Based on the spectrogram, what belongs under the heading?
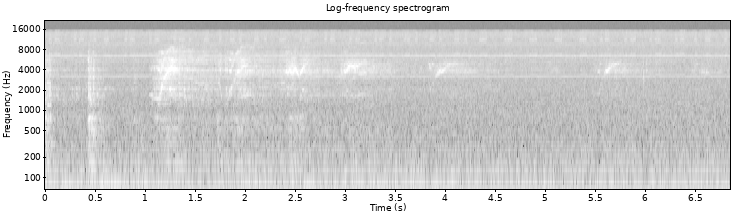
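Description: Near silence with faint, short bird chirps, several close together in the first three seconds and then only now and then.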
